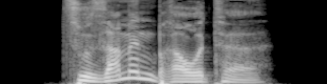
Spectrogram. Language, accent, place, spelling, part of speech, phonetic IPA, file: German, Germany, Berlin, zusammenbraute, verb, [t͡suˈzamənˌbʁaʊ̯tə], De-zusammenbraute.ogg
- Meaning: inflection of zusammenbrauen: 1. first/third-person singular dependent preterite 2. first/third-person singular dependent subjunctive II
